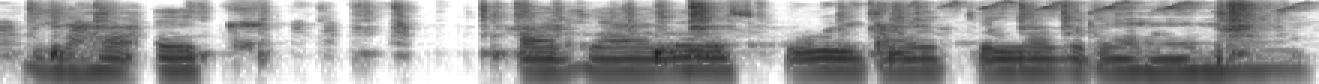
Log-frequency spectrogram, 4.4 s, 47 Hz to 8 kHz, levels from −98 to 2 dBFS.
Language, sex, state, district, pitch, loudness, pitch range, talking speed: Hindi, male, Jharkhand, Sahebganj, 110 Hz, -22 LUFS, 110-115 Hz, 135 wpm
